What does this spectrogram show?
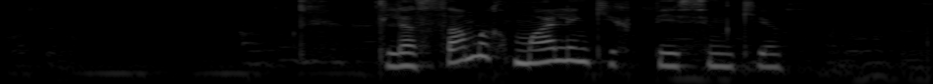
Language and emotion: Russian, positive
